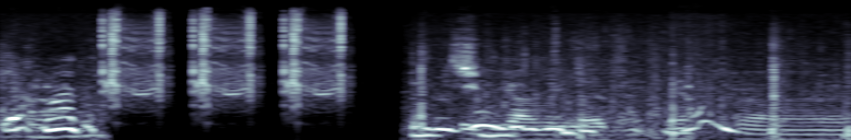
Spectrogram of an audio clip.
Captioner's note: camera clicking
